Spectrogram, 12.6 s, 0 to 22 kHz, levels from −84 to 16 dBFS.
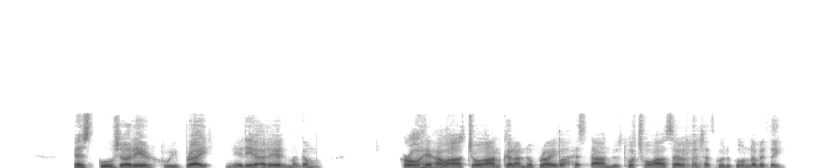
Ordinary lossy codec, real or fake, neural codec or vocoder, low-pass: MP3, 32 kbps; fake; codec, 16 kHz, 0.5 kbps, X-Codec, WavLM features, trained on Multilingual LibriSpeech; 7.2 kHz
